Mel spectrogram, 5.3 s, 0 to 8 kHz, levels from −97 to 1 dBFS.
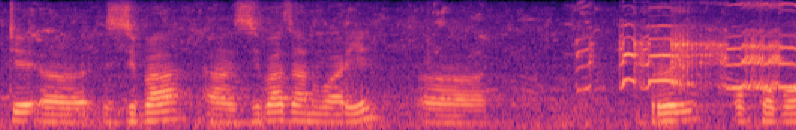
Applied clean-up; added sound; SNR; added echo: none; Bird / Chicken, rooster; 4 dB; reverberation time 1.7 s.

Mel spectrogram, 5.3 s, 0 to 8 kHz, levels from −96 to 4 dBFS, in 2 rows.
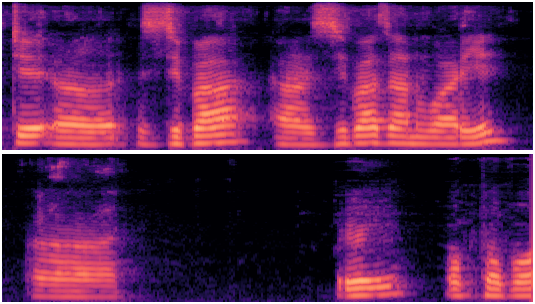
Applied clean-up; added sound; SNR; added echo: neural mask model DeepFilterNet 3.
